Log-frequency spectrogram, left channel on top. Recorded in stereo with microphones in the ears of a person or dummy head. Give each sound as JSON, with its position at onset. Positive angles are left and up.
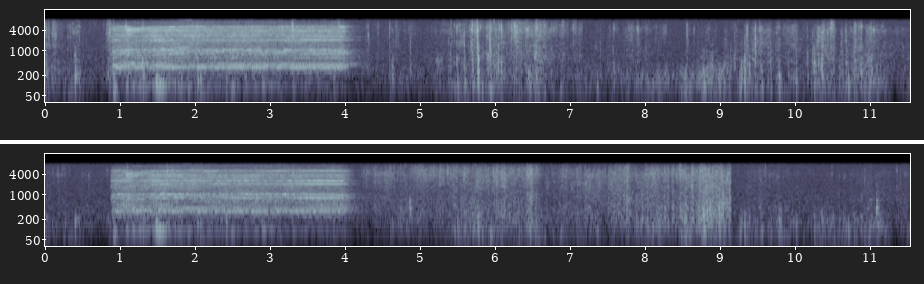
{"t": 0.9, "sound": "a blender", "side_deg": -5, "distance_m": 8.0}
